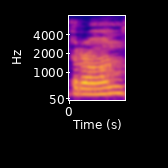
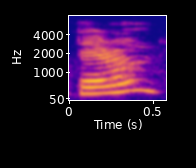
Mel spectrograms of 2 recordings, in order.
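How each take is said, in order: First: The surname is said the South African way. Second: The surname is said the common English way. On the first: The speaker calls it right. "it's actually Thron" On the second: The speaker calls it wrong. "we say Theron"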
